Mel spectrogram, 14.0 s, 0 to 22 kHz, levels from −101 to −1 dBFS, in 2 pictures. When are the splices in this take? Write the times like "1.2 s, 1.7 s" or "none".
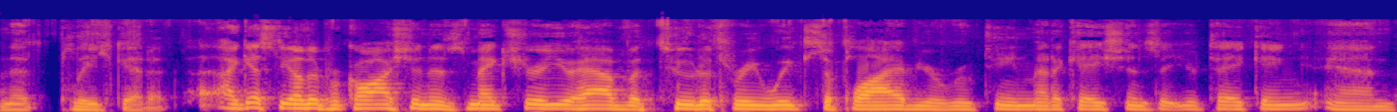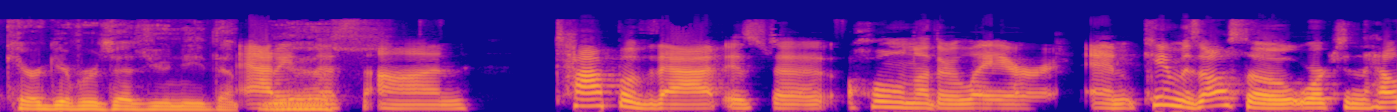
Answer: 8.2 s, 10.8 s, 12.3 s

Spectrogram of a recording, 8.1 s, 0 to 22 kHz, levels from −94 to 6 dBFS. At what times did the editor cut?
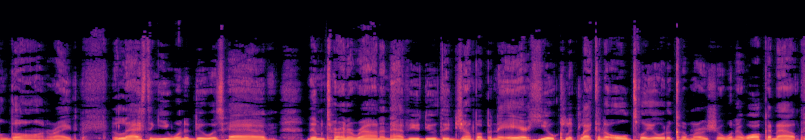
none

